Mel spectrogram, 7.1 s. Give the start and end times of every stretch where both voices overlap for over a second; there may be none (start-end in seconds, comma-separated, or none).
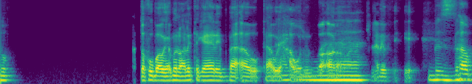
4.2-5.5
